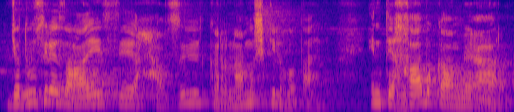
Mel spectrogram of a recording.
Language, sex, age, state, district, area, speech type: Urdu, male, 18-30, Uttar Pradesh, Siddharthnagar, rural, spontaneous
